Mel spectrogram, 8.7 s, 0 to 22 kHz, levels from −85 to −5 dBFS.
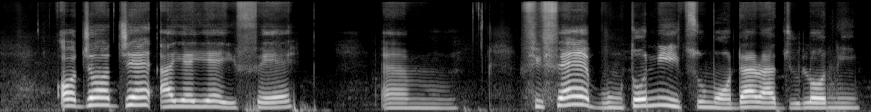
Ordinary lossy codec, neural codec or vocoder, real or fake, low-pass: none; autoencoder, 48 kHz, 128 numbers a frame, DAC-VAE, trained on Japanese speech; fake; none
